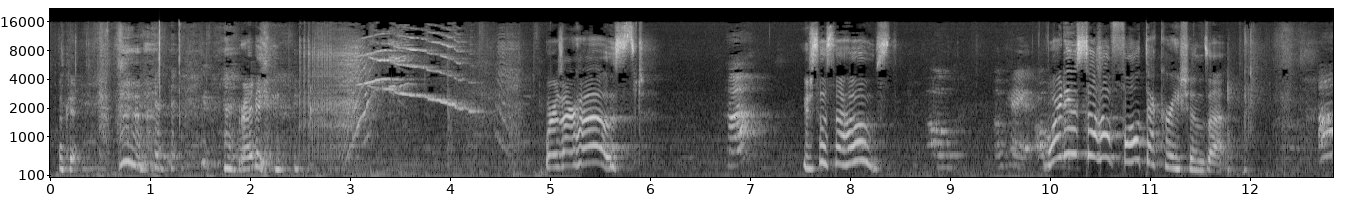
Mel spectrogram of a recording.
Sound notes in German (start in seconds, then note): 0.4 kichern; 2.4 Tür quietscht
